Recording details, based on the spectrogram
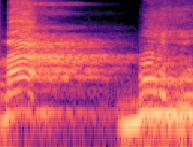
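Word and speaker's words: نَعْبُدُ: Perlu diperhatikan ketika ain sedap sukun, kayak na'budu, ainnya jangan hilang. Jadi bukan na'budu, itu kan hilang ya.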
